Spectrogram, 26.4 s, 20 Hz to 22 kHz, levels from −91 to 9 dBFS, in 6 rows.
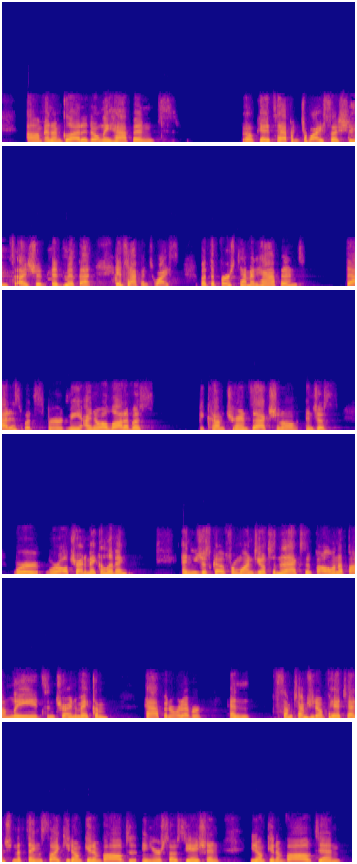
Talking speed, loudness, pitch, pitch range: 210 wpm, -19 LUFS, 200 Hz, 185-230 Hz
